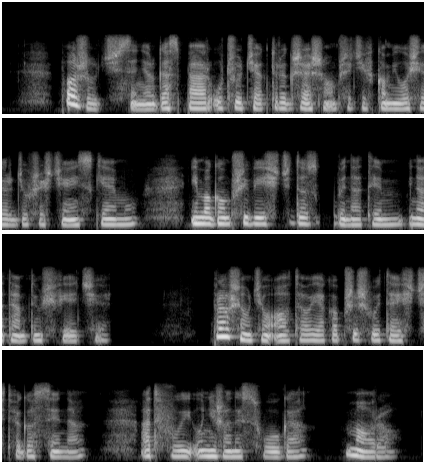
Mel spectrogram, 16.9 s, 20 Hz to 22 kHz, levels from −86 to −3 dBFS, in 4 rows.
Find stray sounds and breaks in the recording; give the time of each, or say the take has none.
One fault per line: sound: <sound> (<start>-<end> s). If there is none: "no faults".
sound: dropout (7.4-7.6 s)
